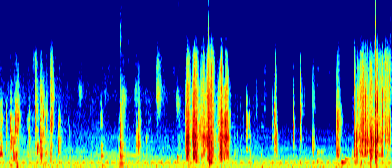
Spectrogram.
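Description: Typing on a computer keyboard: scattered keystrokes, with two quick flurries of typing about four seconds in and near the end.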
